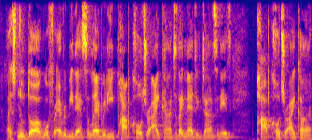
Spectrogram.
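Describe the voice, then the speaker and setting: A man with an American accent at medium pitch, fairly quick and animated, over noticeable background noise. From US South. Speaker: sports podcast host. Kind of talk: casual solo sports commentary. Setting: studio.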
